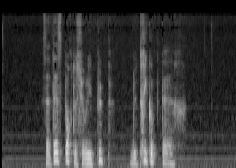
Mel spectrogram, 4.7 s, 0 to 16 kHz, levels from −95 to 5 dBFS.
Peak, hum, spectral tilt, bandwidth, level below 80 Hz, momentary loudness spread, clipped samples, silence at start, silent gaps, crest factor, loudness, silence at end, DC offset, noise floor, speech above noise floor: -4 dBFS; none; -7 dB/octave; 11.5 kHz; -54 dBFS; 12 LU; under 0.1%; 0.9 s; none; 20 dB; -22 LUFS; 1.05 s; under 0.1%; -59 dBFS; 38 dB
